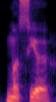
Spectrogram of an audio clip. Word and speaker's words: Monsignor: I think you just don't pronounce the N, like Monsieur. Monsieur. The N Monsieur. throws you for a loop.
